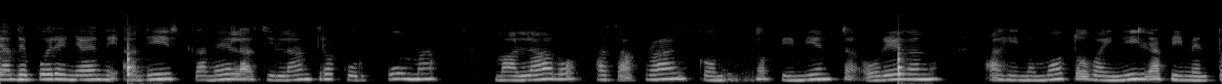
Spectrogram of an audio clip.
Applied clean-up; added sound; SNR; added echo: none; Tap; -2 dB; none.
